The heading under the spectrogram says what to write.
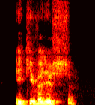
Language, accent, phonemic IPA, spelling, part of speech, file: French, Canada, /e.ki.va.lys/, équivalusses, verb, LL-Q150 (fra)-équivalusses.wav
- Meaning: second-person singular imperfect subjunctive of équivaloir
